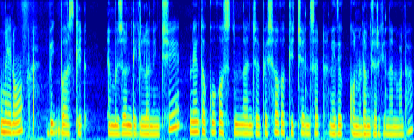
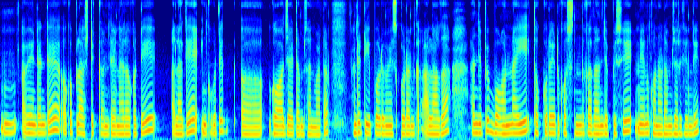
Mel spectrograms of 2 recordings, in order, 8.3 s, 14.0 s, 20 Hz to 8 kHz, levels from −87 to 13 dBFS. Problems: background sounds at intervals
